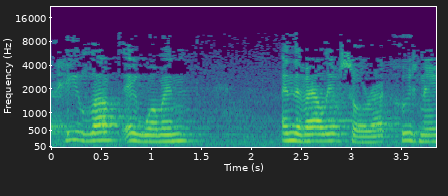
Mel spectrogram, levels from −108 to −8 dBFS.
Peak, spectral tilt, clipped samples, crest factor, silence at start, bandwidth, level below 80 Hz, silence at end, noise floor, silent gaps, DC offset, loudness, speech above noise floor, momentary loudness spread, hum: -12 dBFS; -5.5 dB/octave; under 0.1%; 16 dB; 0 s; 10 kHz; -60 dBFS; 0 s; -50 dBFS; none; under 0.1%; -27 LUFS; 22 dB; 9 LU; none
